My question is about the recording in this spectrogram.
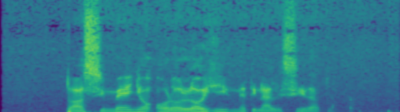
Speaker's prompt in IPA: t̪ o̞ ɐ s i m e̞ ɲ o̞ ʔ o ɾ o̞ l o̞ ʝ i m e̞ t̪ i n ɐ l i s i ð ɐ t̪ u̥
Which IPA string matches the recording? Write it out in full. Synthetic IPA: t̪ o̞ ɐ s i m e̞ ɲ o̞ ʔ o ɾ o̞ l o̞ ʝ i m e̞ t̪ i n ɐ l i s i ð ɐ t̪ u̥

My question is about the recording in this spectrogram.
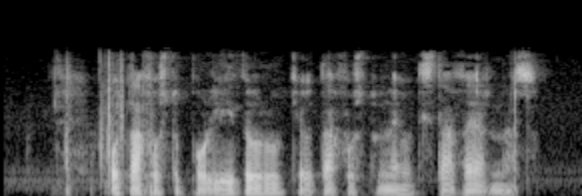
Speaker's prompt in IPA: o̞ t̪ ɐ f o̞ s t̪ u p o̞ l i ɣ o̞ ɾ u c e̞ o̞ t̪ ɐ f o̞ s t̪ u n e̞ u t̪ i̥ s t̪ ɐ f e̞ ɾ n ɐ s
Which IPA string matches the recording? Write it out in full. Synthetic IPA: o̞ t̪ ɐ f o̞ s t̪ u p o̞ l i ð o̞ ɾ u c e̞ o̞ t̪ ɐ f o̞ s t̪ u n e̞ u t̪ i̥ s t̪ ɐ v e̞ ɾ n ɐ s

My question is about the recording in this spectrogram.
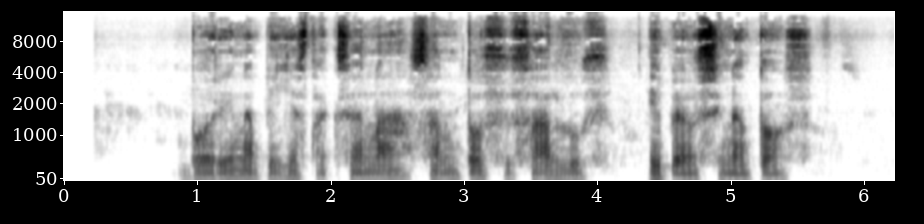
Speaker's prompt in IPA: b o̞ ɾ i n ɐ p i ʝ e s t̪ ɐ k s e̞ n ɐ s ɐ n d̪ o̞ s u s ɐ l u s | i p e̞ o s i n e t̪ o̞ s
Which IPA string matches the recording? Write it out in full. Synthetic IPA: b o̞ ɾ i n ɐ p i ʝ e s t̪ ɐ k s e̞ n ɐ s ɐ n t̪ o̞ s u s ɐ l u s | i p e̞ o s i n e t̪ o̞ s

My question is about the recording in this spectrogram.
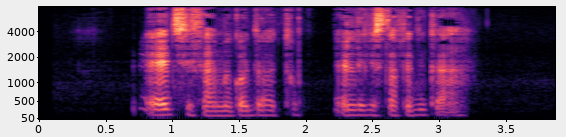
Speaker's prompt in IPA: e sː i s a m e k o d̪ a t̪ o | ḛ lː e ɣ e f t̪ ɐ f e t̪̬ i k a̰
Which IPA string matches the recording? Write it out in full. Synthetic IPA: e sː i θ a m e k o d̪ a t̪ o | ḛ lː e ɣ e s t̪ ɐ f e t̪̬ i k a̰

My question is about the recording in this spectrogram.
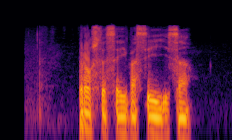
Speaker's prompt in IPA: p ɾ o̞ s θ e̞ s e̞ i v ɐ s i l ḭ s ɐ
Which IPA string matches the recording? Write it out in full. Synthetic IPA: p ɾ o̞ s θ e̞ s e̞ i v ɐ s i ʎ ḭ s ɐ

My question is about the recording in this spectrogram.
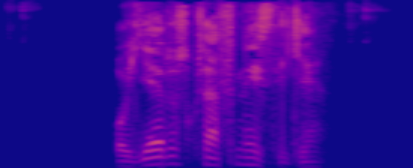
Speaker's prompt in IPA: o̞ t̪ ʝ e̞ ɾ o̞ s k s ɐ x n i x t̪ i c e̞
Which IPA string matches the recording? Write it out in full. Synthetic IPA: o̞ ʝ e̞ ɾ o̞ s k s ɐ f n i s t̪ i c e̞

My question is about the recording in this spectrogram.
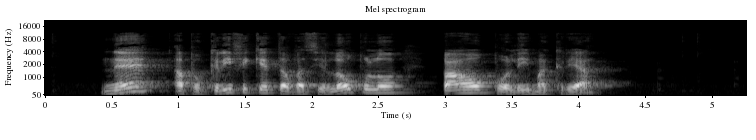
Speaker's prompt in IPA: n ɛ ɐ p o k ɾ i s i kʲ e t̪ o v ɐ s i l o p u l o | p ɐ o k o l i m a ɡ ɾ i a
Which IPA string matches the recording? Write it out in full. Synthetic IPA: n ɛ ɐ p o k ɾ i f i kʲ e t̪ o v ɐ s i l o p u l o | p a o p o l i m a k ɾ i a

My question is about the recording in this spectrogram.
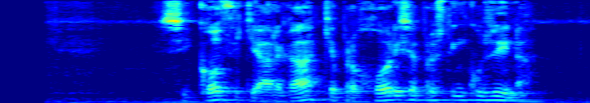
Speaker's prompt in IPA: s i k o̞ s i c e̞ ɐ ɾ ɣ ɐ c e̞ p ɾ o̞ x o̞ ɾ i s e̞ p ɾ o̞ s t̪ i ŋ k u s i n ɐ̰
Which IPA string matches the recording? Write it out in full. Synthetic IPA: s i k o̞ θ i c e̞ ɐ ɾ ɣ ɐ c e̞ p ɾ o̞ x o̞ ɾ i s e̞ p ɾ o̞ s t̪ i ŋ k u z i n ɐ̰

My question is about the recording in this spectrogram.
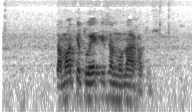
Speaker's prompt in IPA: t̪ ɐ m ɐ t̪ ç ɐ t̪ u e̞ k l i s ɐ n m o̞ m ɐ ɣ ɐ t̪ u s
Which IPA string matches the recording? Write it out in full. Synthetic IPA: t̪ ɐ m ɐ t̪ ç ɐ t̪ u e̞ k l i s ɐ n m o̞ n ɐ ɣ ɐ t̪ u s

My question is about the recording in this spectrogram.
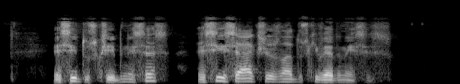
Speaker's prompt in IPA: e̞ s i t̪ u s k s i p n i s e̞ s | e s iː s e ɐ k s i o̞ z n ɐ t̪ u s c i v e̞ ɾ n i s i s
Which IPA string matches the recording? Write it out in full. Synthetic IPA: e̞ s i t̪ u s k s i p n i s e̞ s | e s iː s e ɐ k s i o̞ z n ɐ t̪ u s c i v e̞ ɾ n i s i s

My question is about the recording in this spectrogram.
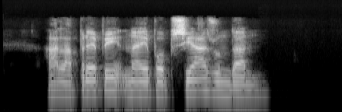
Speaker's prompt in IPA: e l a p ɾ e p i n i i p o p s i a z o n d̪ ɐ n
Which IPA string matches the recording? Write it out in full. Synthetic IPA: a l a p ɾ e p i n a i p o p s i a z u n d̪ a n

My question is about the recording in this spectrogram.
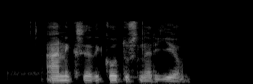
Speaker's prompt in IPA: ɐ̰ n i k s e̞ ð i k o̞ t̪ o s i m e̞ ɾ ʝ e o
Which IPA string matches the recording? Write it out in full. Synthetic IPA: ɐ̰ n i k s e̞ ð i k o̞ t̪ u s i n e̞ ɾ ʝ i o

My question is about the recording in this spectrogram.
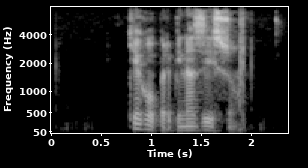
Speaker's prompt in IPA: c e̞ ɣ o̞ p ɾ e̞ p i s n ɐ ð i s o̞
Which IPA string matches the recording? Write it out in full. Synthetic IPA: c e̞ ɣ o̞ p ɾ e̞ p i n ɐ z i s o̞

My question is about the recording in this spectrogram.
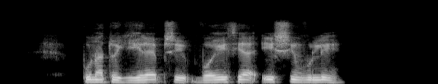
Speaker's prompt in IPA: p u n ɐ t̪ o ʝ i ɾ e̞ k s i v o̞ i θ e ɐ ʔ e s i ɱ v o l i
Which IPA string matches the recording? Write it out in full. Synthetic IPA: p u n ɐ t̪ o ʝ i ɾ e̞ p s i v o̞ i θ i ɐ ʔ i s i ɱ v u l i

